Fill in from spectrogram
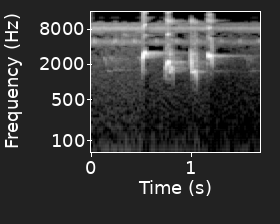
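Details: Bulbul lure song from a bird in moult: a single phrase of four clear, emphatic whistled notes, the third dipping lower, over a steady faint electronic hum.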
